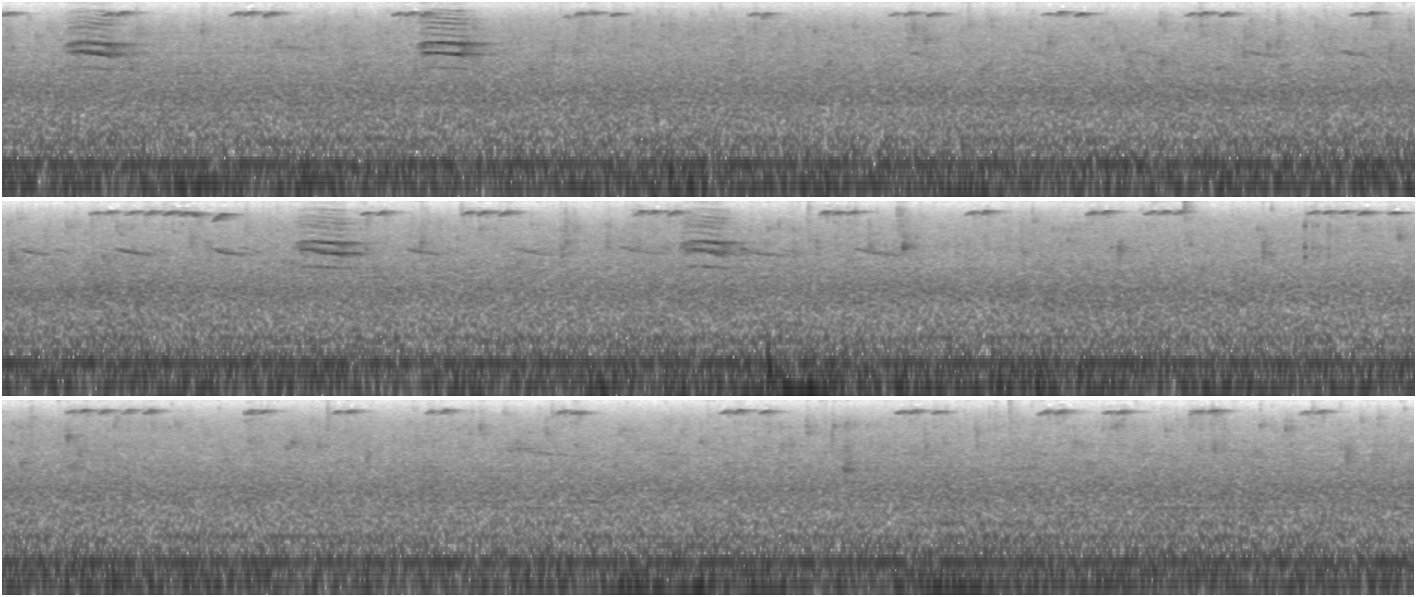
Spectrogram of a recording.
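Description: Birds chirping in a garden: a short, high chirp repeated about once a second or a little faster, with a few louder, lower calls in the first half. A steady low rumble runs underneath.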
